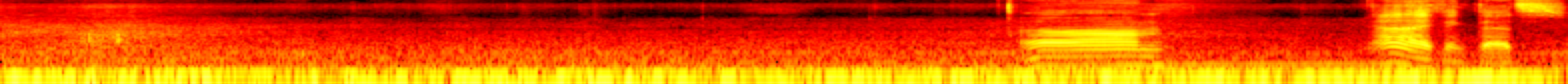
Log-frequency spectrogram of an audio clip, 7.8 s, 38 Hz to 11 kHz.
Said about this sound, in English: I am still driving for another 6 minutes here or so. So, maybe something will come to mind. Motherfucking traffic.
